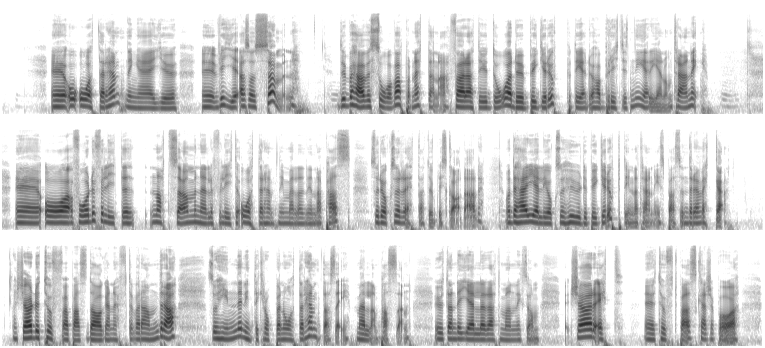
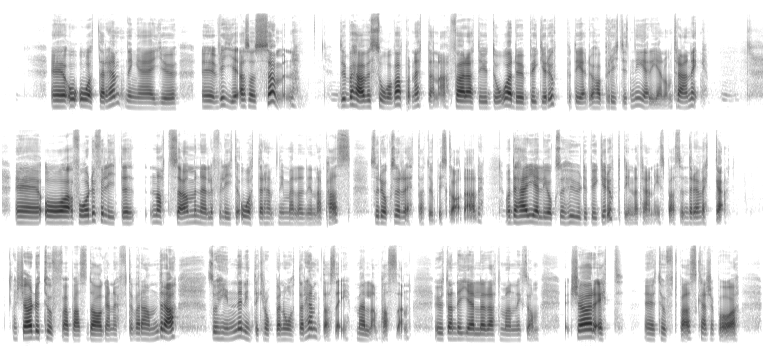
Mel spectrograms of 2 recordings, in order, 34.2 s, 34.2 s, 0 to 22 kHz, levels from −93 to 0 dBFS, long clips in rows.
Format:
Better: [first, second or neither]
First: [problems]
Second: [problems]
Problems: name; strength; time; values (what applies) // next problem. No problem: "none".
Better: first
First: none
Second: thin; very; fading below 450 Hz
